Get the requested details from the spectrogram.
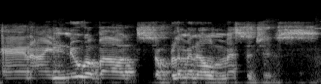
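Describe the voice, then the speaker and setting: A man talks at a very slow pace, with audible room echo and noticeable background noise in the recording. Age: 70s. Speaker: community elder. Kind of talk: group discussion.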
